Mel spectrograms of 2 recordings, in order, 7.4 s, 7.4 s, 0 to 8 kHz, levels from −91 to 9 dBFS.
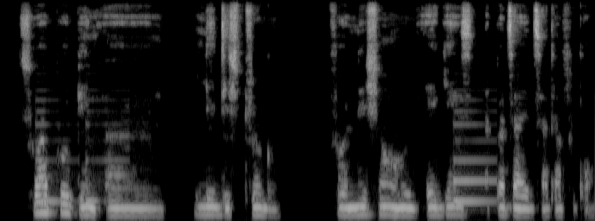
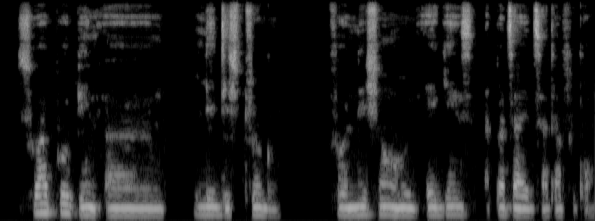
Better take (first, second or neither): second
